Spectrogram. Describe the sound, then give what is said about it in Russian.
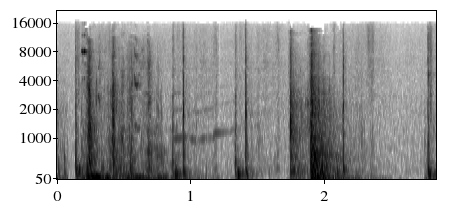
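A door bolt rattles and clunks in a quick series of loud metallic knocks and scrapes, with short pauses between bursts and no voices. “Еще минута, загрохотал болт у двери”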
